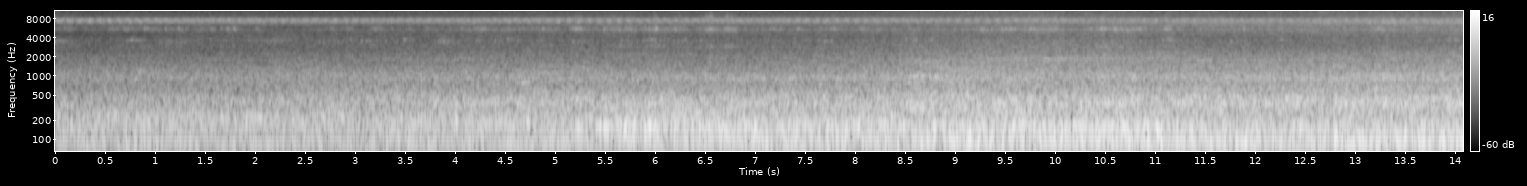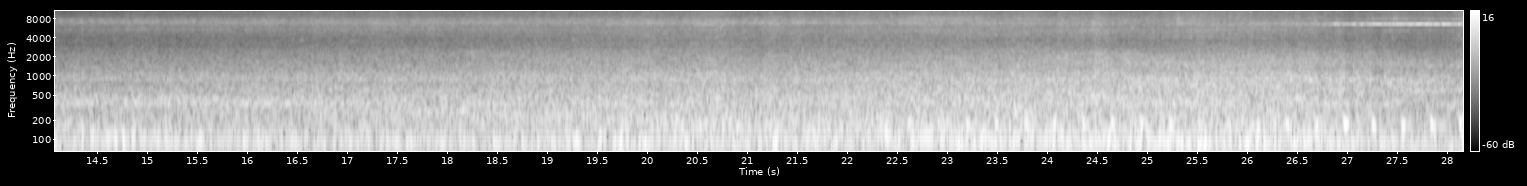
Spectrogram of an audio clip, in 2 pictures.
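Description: Diesel railcar train approaching and pulling into the station, its engine rumble and running noise growing steadily louder. A thin high squeal comes in near the end as it slows. Crickets chirp steadily at first, then are drowned out by the train.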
